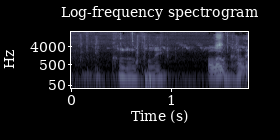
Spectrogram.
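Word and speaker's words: colloquially: o q u i a l l y callyo I think it's how you yeah I think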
